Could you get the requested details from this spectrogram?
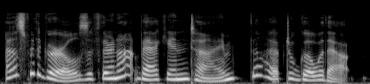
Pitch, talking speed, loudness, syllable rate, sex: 250 Hz, 245 wpm, -17 LUFS, 5.2 syllables/s, female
